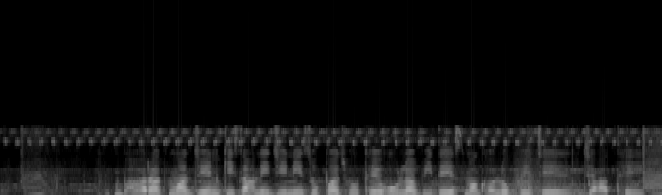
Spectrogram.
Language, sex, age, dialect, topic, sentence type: Chhattisgarhi, female, 18-24, Western/Budati/Khatahi, agriculture, statement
